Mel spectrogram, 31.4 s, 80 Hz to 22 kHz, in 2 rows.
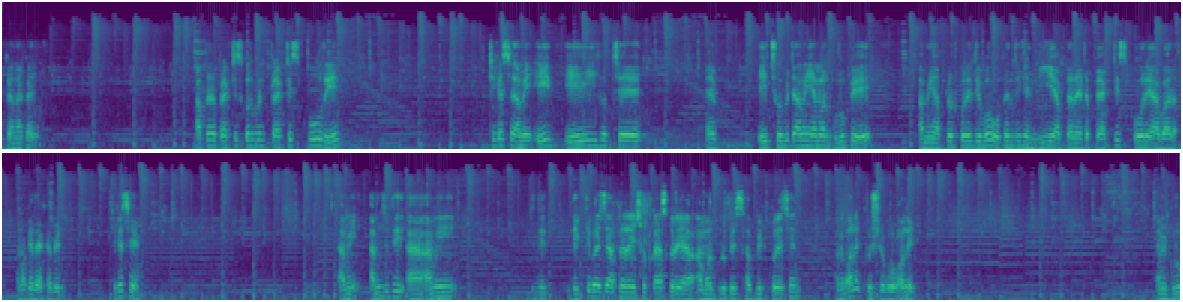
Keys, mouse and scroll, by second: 6.6 click, 11.3-31.4 drag.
